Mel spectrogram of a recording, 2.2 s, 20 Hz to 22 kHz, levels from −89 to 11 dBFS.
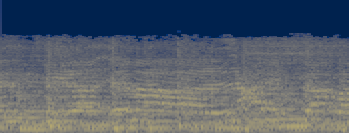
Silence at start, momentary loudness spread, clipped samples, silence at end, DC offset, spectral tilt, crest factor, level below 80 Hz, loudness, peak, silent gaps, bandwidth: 0 s; 1 LU; under 0.1%; 0 s; 0.7%; -5 dB/octave; 12 dB; -44 dBFS; -22 LUFS; -10 dBFS; none; 9 kHz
